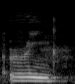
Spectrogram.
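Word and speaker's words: wring: next alphabet is w w for ring in a w silent pronounce ring out the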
